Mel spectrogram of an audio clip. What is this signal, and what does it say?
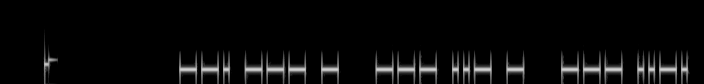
Morse code, heard as a keyed tone, about 22 wpm, 700 Hz. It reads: GOT OUT OF
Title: Sets of 5 Words Encore 22wpm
